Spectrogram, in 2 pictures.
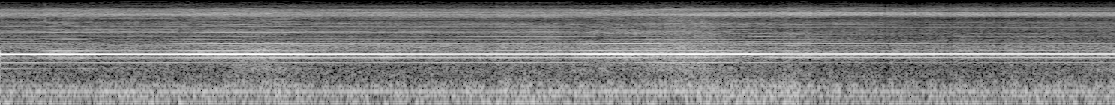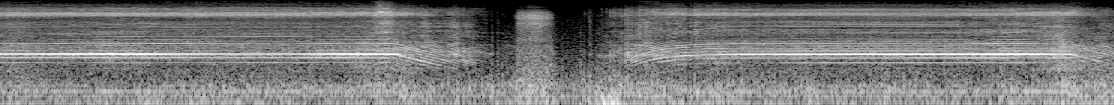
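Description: Tiny handheld electric mini leaf blower running with a steady high motor whine as it blows wet acrylic paint across a canvas. About fifteen seconds in it is switched off and winds down, then about three seconds later it is switched on again, winds back up to the same pitch and runs until it stops at the end.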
